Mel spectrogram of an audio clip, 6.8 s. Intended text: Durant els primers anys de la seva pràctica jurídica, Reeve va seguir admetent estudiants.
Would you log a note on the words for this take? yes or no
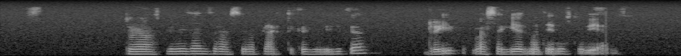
no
